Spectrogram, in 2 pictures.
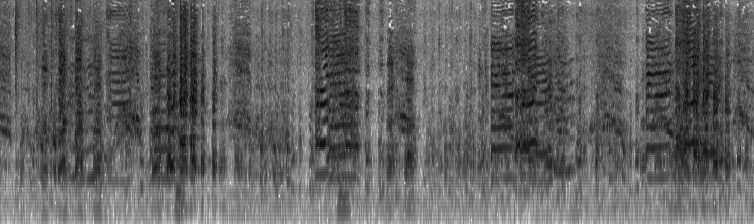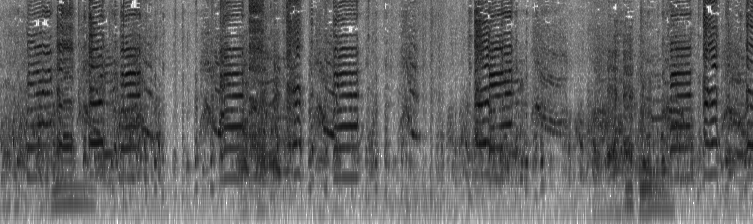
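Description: A flock of domestic geese honking and calling over and over, many calls overlapping, some short and some drawn out.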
